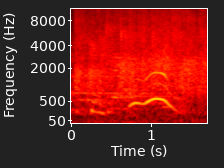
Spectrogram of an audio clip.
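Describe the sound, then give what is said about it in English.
An audience claps in a steady, dense wash of applause, with a single voice whooping in a rising and falling cheer partway through. “yeah, go ahead and clap for him.”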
